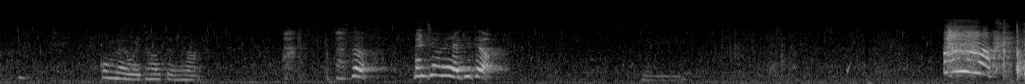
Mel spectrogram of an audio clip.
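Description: A second young woman answers with animation, close by.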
